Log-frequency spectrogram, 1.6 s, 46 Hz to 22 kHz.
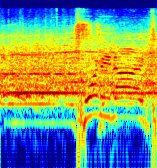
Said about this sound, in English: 29-25, Utah with a lead of 4 with 50 seconds to go, and the crowd comes alive here at the Huntsman Center.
